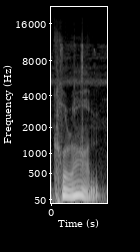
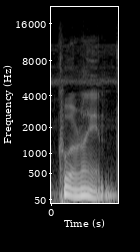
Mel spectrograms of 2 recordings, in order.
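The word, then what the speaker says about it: Cuarán: of Dublin so interesting Quran that's a kurin I suppose would probably be the better pronunciation but that's a that's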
